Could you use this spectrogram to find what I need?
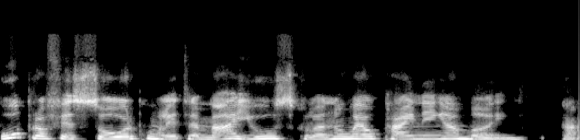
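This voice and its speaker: Her voice is an unremarkable speaking voice. The woman's pitch is fairly high, with ordinary variation. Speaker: homeschooling mentor. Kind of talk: online mentoring session.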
